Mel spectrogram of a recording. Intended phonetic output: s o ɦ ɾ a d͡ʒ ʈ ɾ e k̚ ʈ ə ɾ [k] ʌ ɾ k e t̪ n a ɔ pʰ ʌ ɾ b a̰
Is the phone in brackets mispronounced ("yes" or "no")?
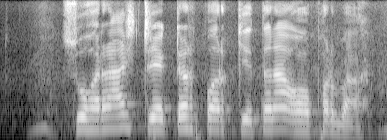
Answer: yes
